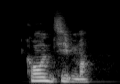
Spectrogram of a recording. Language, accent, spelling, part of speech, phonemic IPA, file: French, Canada, condiment, noun, /kɔ̃.di.mɑ̃/, LL-Q150 (fra)-condiment.wav
- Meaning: condiment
